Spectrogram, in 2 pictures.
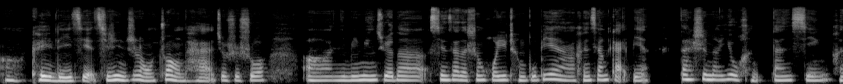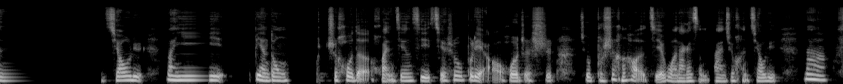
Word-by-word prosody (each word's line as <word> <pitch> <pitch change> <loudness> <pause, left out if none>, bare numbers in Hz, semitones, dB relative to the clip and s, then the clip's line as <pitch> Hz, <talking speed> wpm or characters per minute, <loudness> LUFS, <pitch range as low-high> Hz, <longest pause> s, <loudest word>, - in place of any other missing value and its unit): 嗯， 185 -4 -2
可 210 - +2
以 190 -2 +10
理 165 -1 +4
解。 165 - +1
其 190 - +1
实 205 - +8
你 200 - +6
这 210 +3 -1
种 175 -3 +2
状 195 -3 +3
态， 165 -1 -3
就 190 - -2
是 185 0 -3
说， 190 +1 -1 0.3
嗯， 185 -1 -1
你 185 - +2
明 190 +1 +3
明 205 0 +5
觉 200 -2 +3
得， 190 -1 0
现 210 -2 +4
在 210 - +2
的 195 - +2
生 205 +2 0
活 200 -1 0
一 200 - +4
成 200 -2 -2
不 190 +1 -1
变 230 -1 +2
啊， 185 -1 -3
很 190 +1 0
想 205 0 +2
改 - - -3
变， 175 +2 -4 0.3
但 225 -1 +3
是 225 +1 +1
呢， 215 -1 +3
又 220 0 +2
很 185 -3 -7
担 195 0 0
心、 195 0 0
很 165 -4 -6 0.8
焦 185 +3 +1
虑， 185 - +1 0.2
万 205 -3 +3
一 195 0 0 0.2
变 205 -6 +3
动 175 -1 0 0.4
之 180 +2 -3
后 185 -1 0
的 - - 0
环 - - -3
境 170 -1 -2
自 175 - -6
己 165 -2 +2
接 160 - -2
受 195 +3 -2
不 195 - -1
了， - - -1
或 - - +2
者 - - -5
是 - - -6 0.2
就 170 - -4
不 165 - -6
是 165 +8 -1
很 180 -4 -1
好 - - 0
的 - - -4
结 - - -1
果， 165 -3 -2
那 145 - -1
该 155 - -1
怎 185 - +1
么 195 - -8
办？ 155 -4 -4
就 170 - -4
很 190 - -8
焦 155 -4 -2
虑。 155 -1 -2 0.3
那， 225 -5 +1
190 Hz, 290 characters per minute, -21 LUFS, 175-205 Hz, 0.8 s, 以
